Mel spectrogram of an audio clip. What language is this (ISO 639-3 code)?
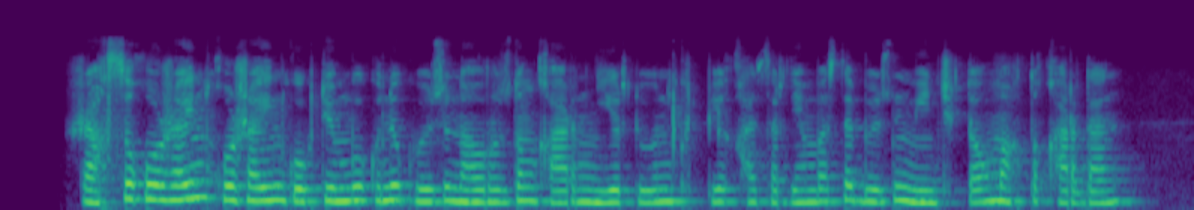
kaz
